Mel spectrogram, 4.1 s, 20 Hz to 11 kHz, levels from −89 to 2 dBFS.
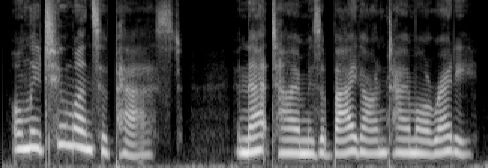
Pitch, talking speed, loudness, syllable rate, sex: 245 Hz, 205 wpm, -17 LUFS, 5.3 syllables/s, female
